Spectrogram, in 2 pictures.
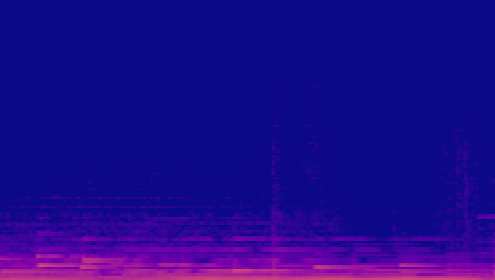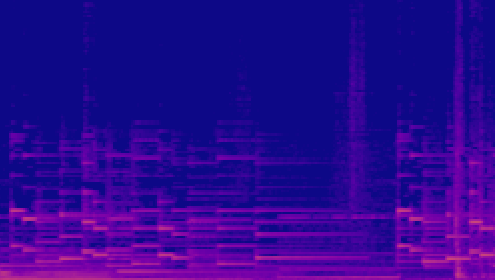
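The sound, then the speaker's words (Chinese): Mobile phone ringtone plays before a call is answered, a bright electronic melody of stepped notes over sustained tones, running continuously and loudly for about ten seconds with no talk. “贾迪按下接听键， 开免提。”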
